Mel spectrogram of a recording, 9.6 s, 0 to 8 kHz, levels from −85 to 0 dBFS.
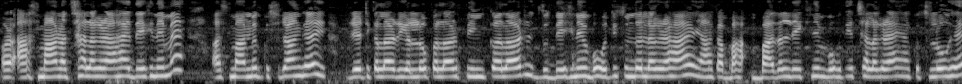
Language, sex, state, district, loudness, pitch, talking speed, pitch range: Hindi, female, Bihar, Vaishali, -19 LUFS, 275 Hz, 280 wpm, 270-290 Hz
